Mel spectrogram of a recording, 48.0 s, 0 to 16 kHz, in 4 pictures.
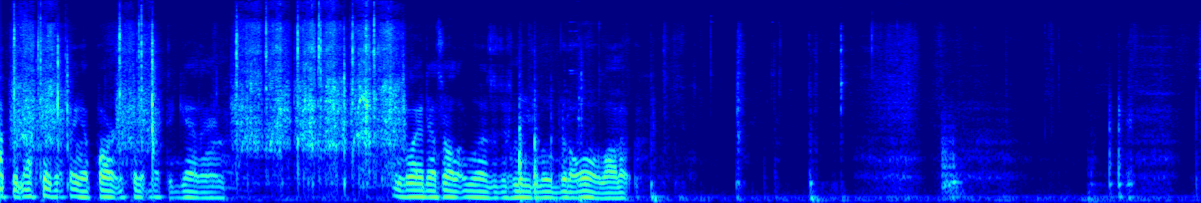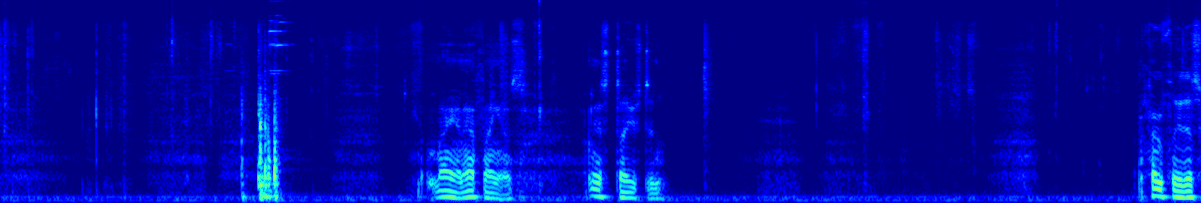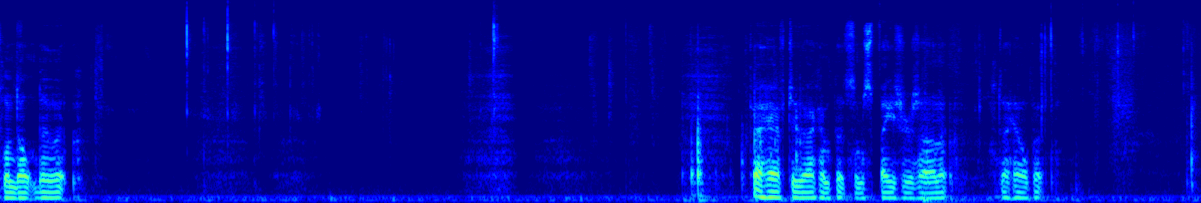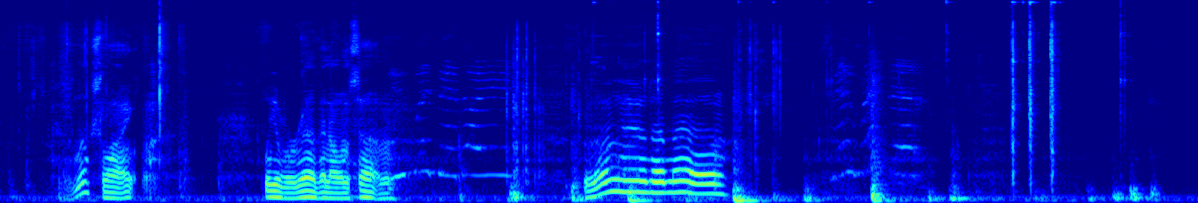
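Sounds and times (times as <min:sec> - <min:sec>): saw parts scraping and clicking: 0:00.0 - 0:04.1.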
